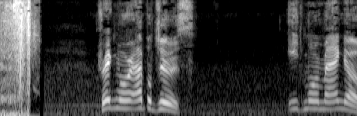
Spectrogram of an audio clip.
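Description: A young man speaks close to the microphone with animation.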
